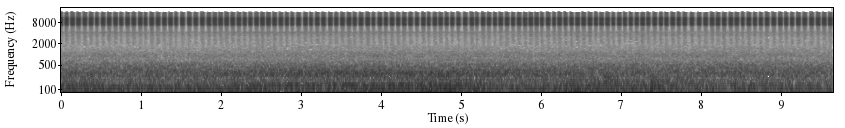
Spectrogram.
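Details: In Reno County, Kansas, at Sand Hills State Park on the evening of July 20, 2014, a Diceroprocta vitripennis cicada gives a shrill, sustained buzz of fast, regular pulses with faint low rumble beneath.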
